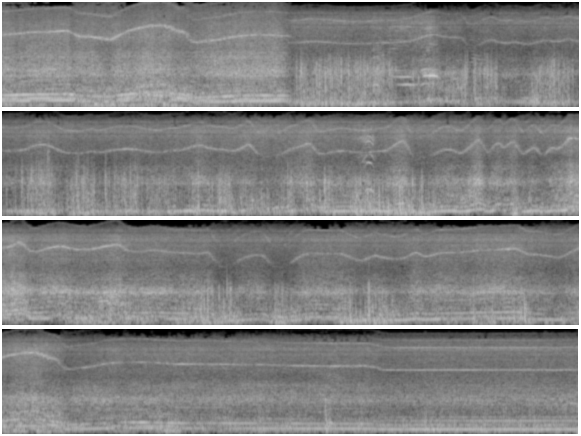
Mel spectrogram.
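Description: Supercharged mini jet boat engine running on the river, its pitch rising and falling repeatedly as the throttle is worked, with a high supercharger whine that rises and falls along with it. Water rushes and splashes underneath, and the engine settles to a steadier pitch near the end.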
